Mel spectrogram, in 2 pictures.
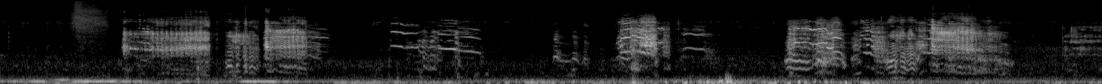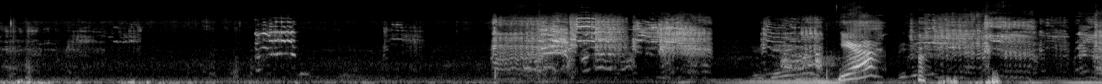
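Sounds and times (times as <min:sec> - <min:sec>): seagulls squawking: 0:01.2 - 0:03.3, 0:03.9 - 0:04.9, 0:05.5 - 0:07.2, 0:07.8 - 0:12.4, 0:13.6 - 0:14.1, 0:16.0 - 0:22.0.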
